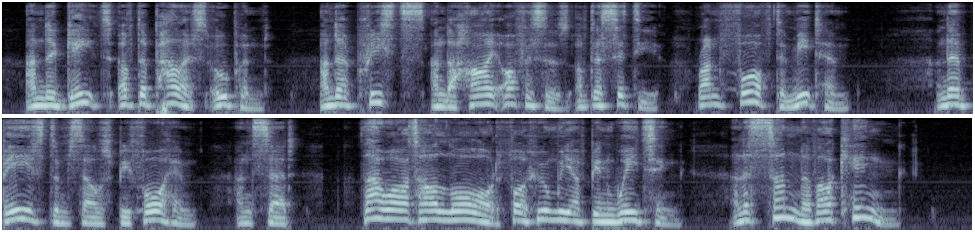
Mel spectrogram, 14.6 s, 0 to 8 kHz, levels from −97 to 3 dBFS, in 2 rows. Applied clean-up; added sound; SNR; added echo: none; none; none; none.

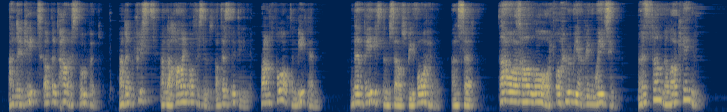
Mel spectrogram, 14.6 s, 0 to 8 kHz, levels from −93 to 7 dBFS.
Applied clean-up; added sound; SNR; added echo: neural mask model DeepFilterNet 3.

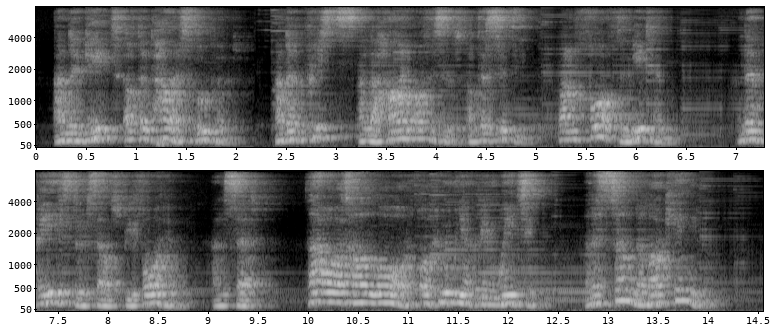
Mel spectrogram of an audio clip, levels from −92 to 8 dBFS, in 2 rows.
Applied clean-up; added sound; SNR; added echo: neural separator model SepFormer DNS4.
